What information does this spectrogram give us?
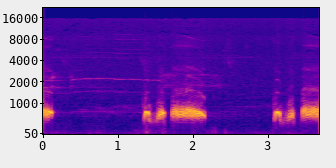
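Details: A decoy spotted dove coos to draw rival birds into a fight: two short notes and a long flat hoot, then the phrase starts again, with a faint whistle in the background.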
